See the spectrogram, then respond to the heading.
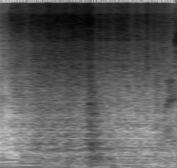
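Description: A batch of lemongrass, dehydrated over a full day, is handled and gives off a dry, crisp crackling and rustling with a lot of bright high-frequency hiss. The crunchy sound shows the lemongrass is fully dried.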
